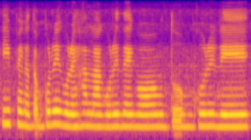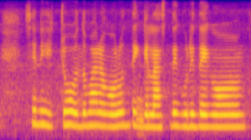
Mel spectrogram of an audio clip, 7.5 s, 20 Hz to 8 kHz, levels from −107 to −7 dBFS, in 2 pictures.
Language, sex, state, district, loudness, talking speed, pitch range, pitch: Chakma, female, Tripura, Dhalai, -17 LUFS, 150 wpm, 220-240 Hz, 225 Hz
